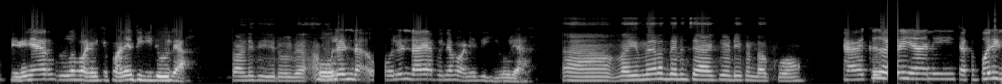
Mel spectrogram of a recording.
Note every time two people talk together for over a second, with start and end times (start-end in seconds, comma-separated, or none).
none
